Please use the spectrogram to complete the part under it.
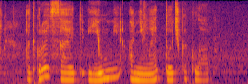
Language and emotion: Russian, neutral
